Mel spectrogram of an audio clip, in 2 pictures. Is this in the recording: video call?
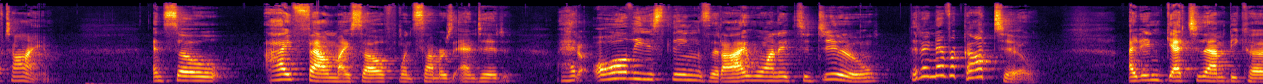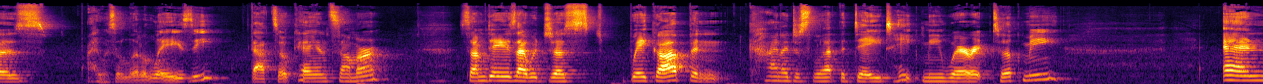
no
